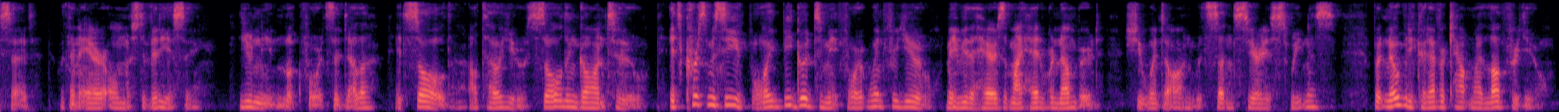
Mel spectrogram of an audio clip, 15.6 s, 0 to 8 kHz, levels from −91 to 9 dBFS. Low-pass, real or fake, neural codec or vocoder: 7.2 kHz; fake; vocoder, 22.05 kHz, 80 mel bands, HiFi-GAN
